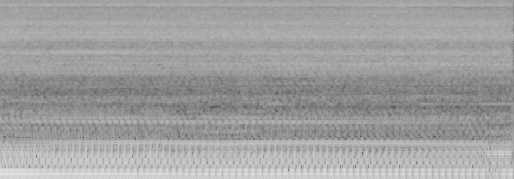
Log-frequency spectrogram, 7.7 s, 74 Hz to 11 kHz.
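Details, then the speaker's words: Audi A3 8P 1.8 TSI, timing chain done, stuck-open injector replaced, parked up about a year, lumpy idle stumbling about three beats a second with dropped firing pulses; idle misfire, owner suspects failed plugs, later found dark and fuel-covered. "But it's had a misfire, and I've not looked at it since that work's been done. But yeah, it's dirty. It's been packed up. So I'm thinking it's just the plugs have failed."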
